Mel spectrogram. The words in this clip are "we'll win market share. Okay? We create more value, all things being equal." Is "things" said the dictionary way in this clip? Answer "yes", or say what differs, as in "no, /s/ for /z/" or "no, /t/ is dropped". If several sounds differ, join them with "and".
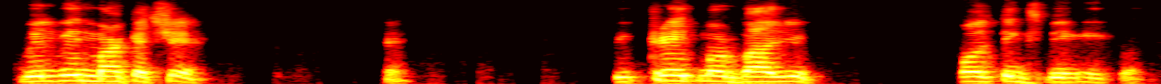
no, /t/ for /θ/ and /s/ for /z/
